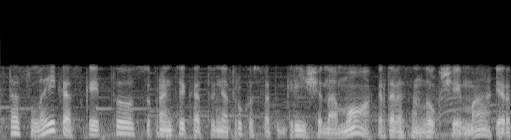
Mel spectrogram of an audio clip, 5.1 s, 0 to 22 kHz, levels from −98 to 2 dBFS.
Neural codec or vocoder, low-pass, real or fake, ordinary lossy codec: none; 3.6 kHz; real; Opus, 32 kbps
